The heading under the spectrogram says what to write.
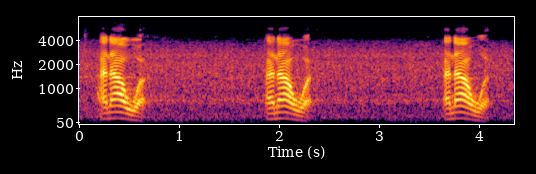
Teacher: لکھا ہوا تو ایچ ہے لیکن اس کا تلفظ نہیں ہو رہا، بلکہ تلفظ میں جو ہے واول کی آواز آ رہی ہے، تلفظ میں واول کی آواز آ رہی ہے۔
